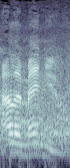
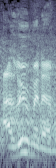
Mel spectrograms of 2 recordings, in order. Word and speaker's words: aluminium: it's a different material this material is aluminium or aluminum as the Americans say so this uh material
